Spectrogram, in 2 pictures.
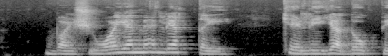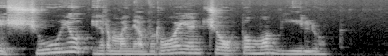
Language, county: Lithuanian, Panevėžys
